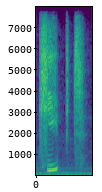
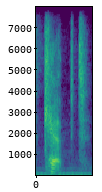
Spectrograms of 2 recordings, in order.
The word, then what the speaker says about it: kept: Instead of keeped, it's kept. Short E.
